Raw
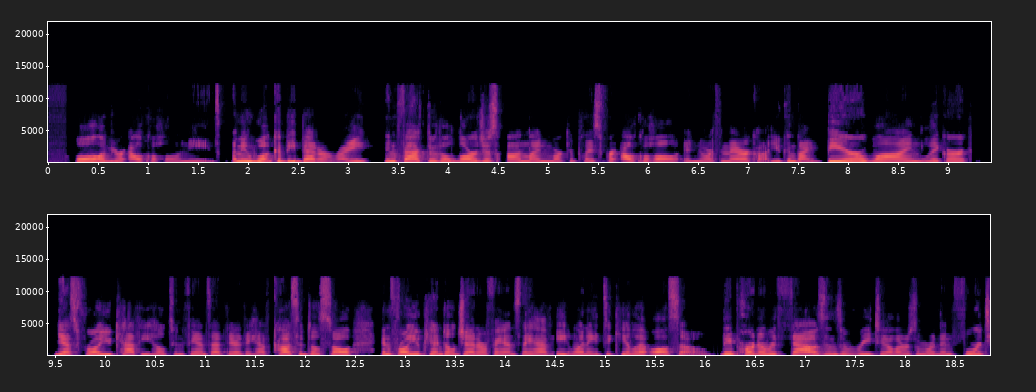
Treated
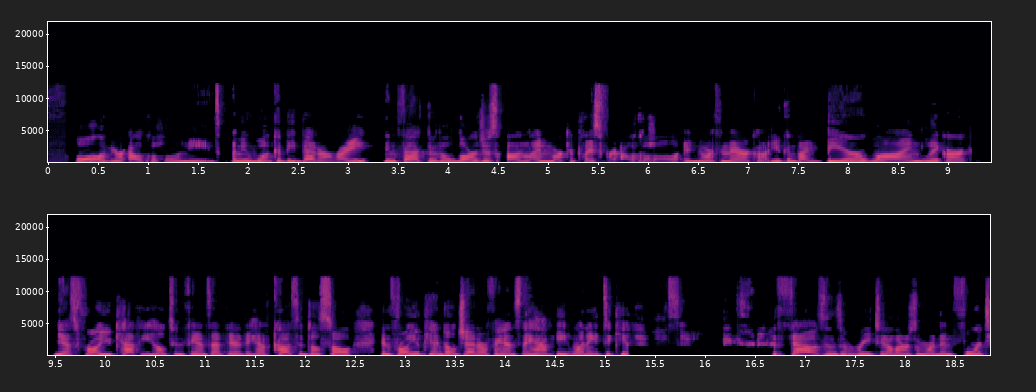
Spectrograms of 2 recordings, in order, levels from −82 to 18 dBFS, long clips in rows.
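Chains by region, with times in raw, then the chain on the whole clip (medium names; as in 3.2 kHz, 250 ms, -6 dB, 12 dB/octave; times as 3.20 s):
4.72–6.38 s: high-pass 510 Hz 6 dB/octave + compressor with a negative ratio -31 dBFS
13.35–14.54 s: comb 6.7 ms, depth 70% + three bands expanded up and down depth 40%
15.22–16.69 s: Chebyshev high-pass 1.8 kHz, order 10 + compression 5:1, threshold -40 dBFS
whole clip: spectral noise reduction 12 dB; dynamic bell 2.7 kHz, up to -4 dB, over -42 dBFS, Q 1.7; compression 12:1, threshold -27 dBFS; trim +4 dB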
